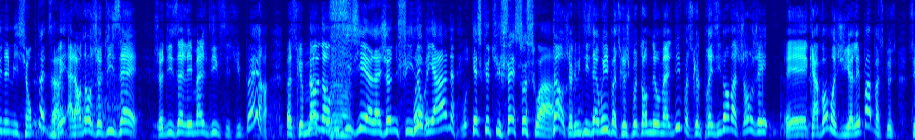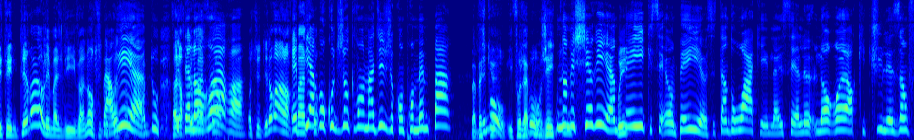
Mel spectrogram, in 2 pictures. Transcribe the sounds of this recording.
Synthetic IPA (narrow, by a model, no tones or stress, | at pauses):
ynemisjɔ̃plɛt̪zwialɔʁnɔ̃ʒəd̪izɛ | ʒəd̪izɛlemald̪ivsɛsypɛʁ | paʁsə̥kəmɛ̃nɔ̃vud̪izjealaʒənfijdiɔʁjanwikʲɛskət̪yfɛsəswaːʁnɔ̃ʒəlɥid̪izɛwipaʁsə̥kəʒəpøt̪ɑ̃mneomald̪ifpaʁsə̥kələpχezid̪ɑ̃vaʃɑ̃ʒe | ekavɑ̃mwaʒialɛpapaʁsə̥kə | set̪ɛynt̪eʁœʁlemald̪ivɛ̃nɔ̃setbɛawimt̪ualeɔʁt̪ɛlɔɛʁœʁset̪ɛlɔʁœʁalɔʁkemɛ̃tijabokud̪əʒɑ̃kʲivɔ̃mald̪ivʒəkɔ̃pχɑ̃mɛ̃mpa | bapasɛboilfod̪laboɔ̃ʒenɔ̃mɛʃeʁiɛ̃wipeikʲisɛɛ̃peiøsɛt̪ɛ̃d̪ʁwakʲɛlɛsɛləlɔʁœʁkʲit̪ylezɑ̃f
